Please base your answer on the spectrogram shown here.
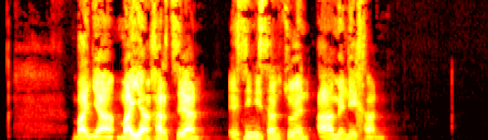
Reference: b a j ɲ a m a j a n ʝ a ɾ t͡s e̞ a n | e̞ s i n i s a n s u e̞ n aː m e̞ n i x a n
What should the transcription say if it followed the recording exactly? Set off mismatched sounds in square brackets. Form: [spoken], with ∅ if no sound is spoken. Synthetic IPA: b a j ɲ a m a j a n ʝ a ɾ t͡s e̞ a n | e̞ s i n i s a n s u e̞ n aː m e̞ n i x a n

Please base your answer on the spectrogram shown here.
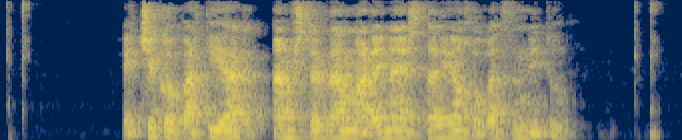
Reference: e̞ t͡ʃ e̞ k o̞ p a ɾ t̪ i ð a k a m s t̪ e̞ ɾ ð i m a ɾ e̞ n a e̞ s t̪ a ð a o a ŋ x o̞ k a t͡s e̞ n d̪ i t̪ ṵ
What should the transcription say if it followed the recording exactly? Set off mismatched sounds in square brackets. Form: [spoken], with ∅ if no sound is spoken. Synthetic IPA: e̞ t͡ʃ e̞ k o̞ p a ɾ t̪ i ð a k a m s t̪ e̞ ɾ ð [a] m a ɾ e̞ n a e̞ s t̪ a ð [i] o a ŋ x o̞ k a t͡s e̞ n d̪ i t̪ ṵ

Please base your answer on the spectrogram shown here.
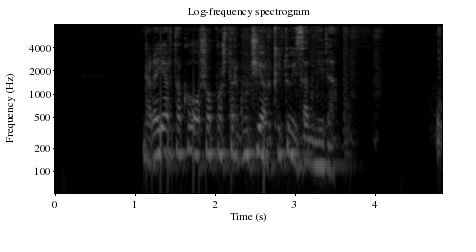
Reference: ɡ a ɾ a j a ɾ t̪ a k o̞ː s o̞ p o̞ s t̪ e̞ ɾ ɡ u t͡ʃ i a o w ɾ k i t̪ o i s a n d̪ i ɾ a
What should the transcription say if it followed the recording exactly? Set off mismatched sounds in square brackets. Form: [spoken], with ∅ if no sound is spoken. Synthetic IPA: ɡ a ɾ a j a ɾ t̪ a k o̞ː s o̞ p o̞ s t̪ e̞ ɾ ɡ u t͡ʃ i a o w ɾ k i t̪ [u] i s a n d̪ i ɾ a

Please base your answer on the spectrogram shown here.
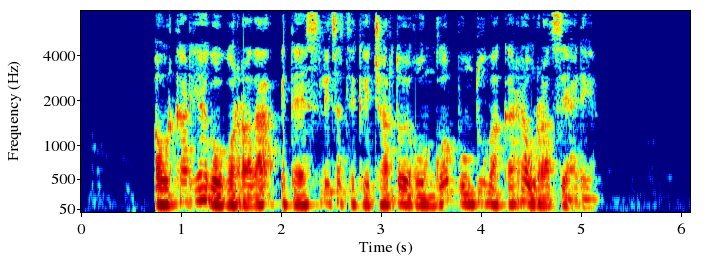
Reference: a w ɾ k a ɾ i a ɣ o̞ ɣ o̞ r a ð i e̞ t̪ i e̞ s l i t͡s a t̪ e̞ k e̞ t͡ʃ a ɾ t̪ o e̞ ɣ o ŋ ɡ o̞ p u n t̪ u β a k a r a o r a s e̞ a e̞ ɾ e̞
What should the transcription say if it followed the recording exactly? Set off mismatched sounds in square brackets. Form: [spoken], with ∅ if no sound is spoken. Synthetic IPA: a w ɾ k a ɾ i a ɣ o̞ ɣ o̞ r a ð [a] e̞ t̪ [a] e̞ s l i t͡s a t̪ e̞ k e̞ t͡ʃ a ɾ t̪ o e̞ ɣ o ŋ ɡ o̞ p u n t̪ u β a k a r a [u] r a [t͡s] e̞ a e̞ ɾ e̞

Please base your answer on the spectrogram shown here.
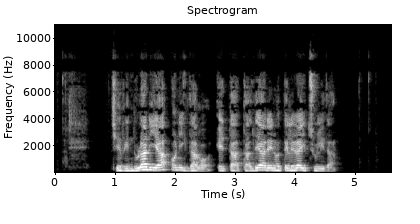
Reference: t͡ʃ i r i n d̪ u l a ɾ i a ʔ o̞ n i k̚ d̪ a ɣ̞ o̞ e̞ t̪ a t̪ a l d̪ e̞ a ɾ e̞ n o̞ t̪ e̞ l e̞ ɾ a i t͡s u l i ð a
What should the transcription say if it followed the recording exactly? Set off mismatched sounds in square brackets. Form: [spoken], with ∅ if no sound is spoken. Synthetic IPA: t͡ʃ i r i n d̪ u l a ɾ i a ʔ o̞ n i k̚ d̪ a ɣ̞ o̞ e̞ t̪ a t̪ a l d̪ e̞ a ɾ e̞ n o̞ t̪ e̞ l e̞ ɾ a i t͡s u l i ð a

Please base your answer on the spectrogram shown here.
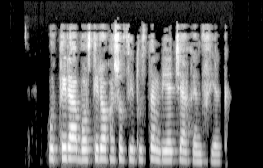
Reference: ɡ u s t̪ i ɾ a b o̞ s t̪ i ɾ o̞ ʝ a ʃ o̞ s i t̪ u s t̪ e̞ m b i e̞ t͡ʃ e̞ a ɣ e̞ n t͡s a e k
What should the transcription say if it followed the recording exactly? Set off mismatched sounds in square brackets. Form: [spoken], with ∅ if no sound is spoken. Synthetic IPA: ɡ u s t̪ i ɾ a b o̞ s t̪ i ɾ o̞ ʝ a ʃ o̞ s i t̪ u s t̪ e̞ m b i e̞ t͡ʃ e̞ a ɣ e̞ n t͡s [i] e k

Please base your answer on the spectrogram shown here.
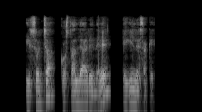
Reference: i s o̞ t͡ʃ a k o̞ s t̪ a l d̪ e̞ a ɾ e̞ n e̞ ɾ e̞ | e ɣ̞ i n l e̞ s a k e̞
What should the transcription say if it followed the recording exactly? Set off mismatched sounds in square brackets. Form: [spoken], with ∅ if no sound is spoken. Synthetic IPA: i s o̞ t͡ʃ a k o̞ s t̪ a l d̪ e̞ a ɾ e̞ n e̞ ɾ e̞ | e ɣ̞ i n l e̞ s a k e̞

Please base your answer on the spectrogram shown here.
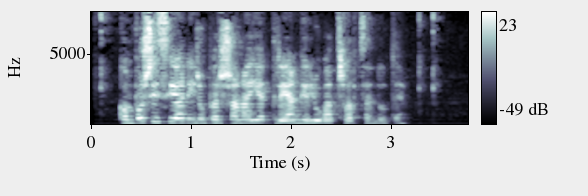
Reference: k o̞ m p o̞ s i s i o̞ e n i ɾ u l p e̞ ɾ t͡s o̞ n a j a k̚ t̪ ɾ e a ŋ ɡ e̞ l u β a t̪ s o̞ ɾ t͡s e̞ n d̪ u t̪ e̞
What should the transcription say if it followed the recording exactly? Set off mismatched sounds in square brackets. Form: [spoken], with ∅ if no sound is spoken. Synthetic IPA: k o̞ m p o̞ s i s i o̞ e n i ɾ u [∅] p e̞ ɾ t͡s o̞ n a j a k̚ t̪ ɾ e a ŋ ɡ e̞ l u β a t̪ s o̞ ɾ t͡s e̞ n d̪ u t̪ e̞

